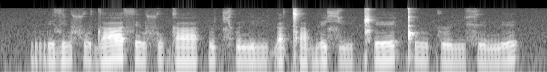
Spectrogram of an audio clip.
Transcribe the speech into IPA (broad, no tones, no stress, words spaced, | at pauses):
rizi sʷedaː sɪːsʷɯ ɡa | ɯt͡ɕʰɯniː ɠaǀabe ɕiːǁeː ǃɯːkɹiːxɪːŋɪ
